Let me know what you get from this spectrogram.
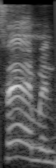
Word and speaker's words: salmon: It's pronounced salmon, but it got an L after the A.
